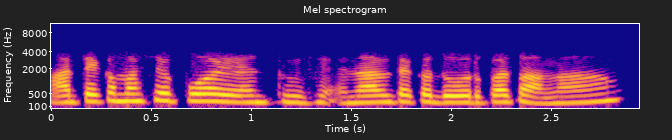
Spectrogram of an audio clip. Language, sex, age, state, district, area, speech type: Goan Konkani, female, 45-60, Goa, Murmgao, rural, conversation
